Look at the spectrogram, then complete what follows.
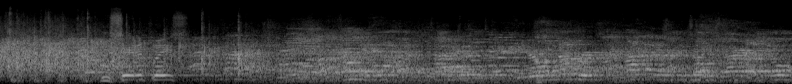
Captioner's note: applause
